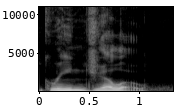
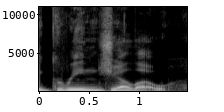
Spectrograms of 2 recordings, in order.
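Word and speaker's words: Green Jellÿ: But well, actually, that's pronounced Green Jello. Just so you know, they originally called Green Jello, but then Jello made them change their name, and although it is spelt Green Jelly, the little accent or whatever it is, the two little dots over the Y, I believe, makes it say Green Jello.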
